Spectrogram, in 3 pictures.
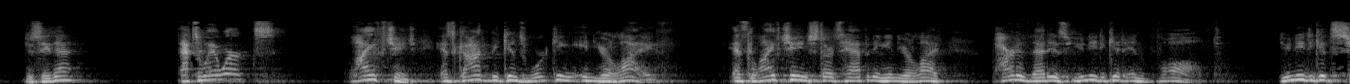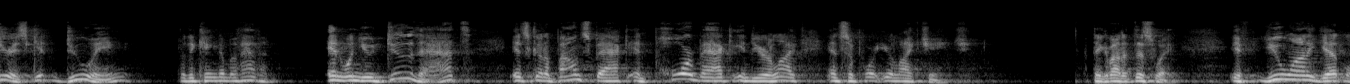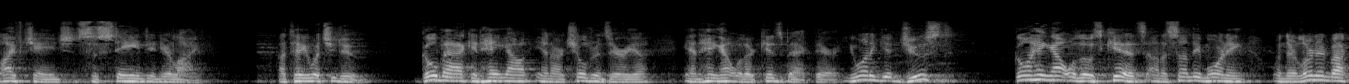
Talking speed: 185 wpm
